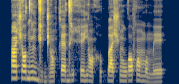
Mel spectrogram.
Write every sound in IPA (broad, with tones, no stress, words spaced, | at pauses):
ã˦ʃɔ˦dĩ˦˨ ɡi˨d͡ʒɔ̃˧ kɛ˦di˦ he˦jɔ̃˧ hu˦ɡ͡ba˦ ʃũ˧wɔ˦fɔ̃˧ mo˨me˧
